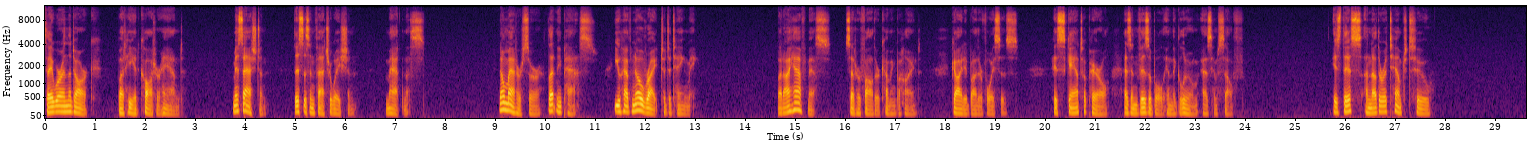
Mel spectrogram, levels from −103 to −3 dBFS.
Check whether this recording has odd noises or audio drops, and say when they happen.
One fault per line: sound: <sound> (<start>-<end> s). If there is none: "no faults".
no faults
